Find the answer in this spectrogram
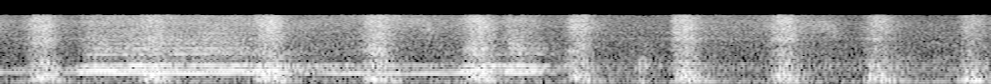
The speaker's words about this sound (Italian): Dopo qualche minuto il treno si muove. I vagoni urtano. La macchina sbuffa, fischia forte e ansante si porta fuori dalla tettoia. E poi via come un lampo.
